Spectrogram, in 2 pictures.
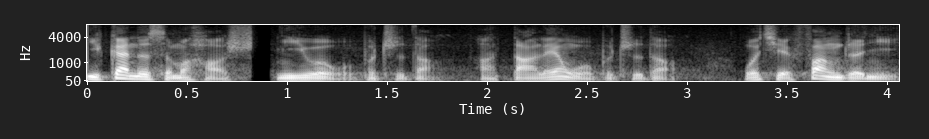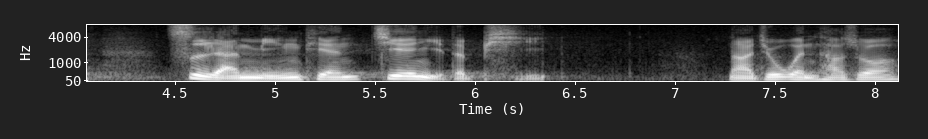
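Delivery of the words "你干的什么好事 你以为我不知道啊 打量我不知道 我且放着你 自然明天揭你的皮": ordinary talk, nothing marked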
